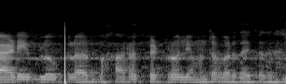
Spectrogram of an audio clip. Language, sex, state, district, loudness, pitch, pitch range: Kannada, male, Karnataka, Shimoga, -28 LUFS, 110 Hz, 110-115 Hz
